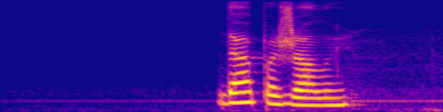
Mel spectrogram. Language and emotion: Russian, neutral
